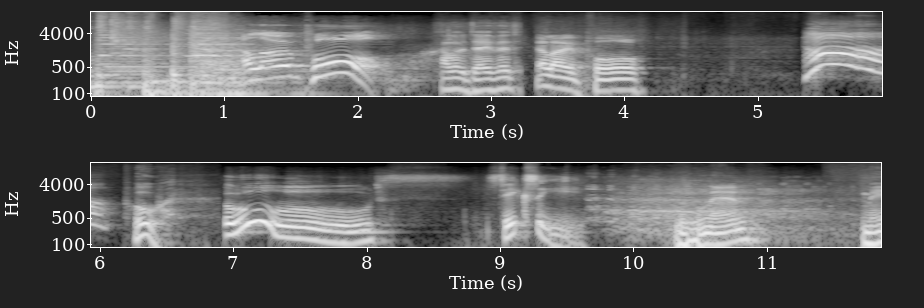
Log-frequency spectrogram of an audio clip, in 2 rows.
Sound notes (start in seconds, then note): 5.3 gasps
